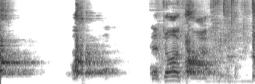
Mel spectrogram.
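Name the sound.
pit bull dog barking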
